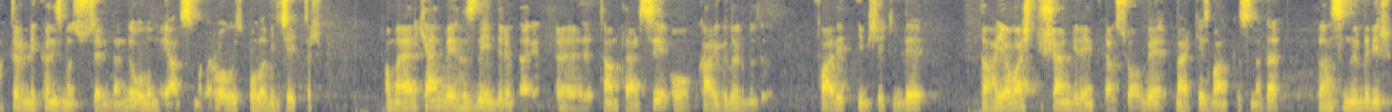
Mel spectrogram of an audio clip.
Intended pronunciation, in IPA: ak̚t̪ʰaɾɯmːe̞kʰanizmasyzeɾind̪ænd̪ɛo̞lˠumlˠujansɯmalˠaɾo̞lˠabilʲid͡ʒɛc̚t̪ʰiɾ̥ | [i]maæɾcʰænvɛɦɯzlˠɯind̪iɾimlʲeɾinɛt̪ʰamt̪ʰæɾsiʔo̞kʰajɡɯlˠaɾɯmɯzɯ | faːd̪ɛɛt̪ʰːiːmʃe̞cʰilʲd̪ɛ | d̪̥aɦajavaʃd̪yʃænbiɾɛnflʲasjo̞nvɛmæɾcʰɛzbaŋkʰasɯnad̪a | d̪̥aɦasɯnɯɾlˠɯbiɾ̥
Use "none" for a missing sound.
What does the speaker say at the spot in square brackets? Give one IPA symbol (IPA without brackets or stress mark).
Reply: a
